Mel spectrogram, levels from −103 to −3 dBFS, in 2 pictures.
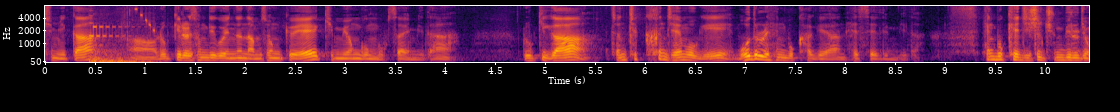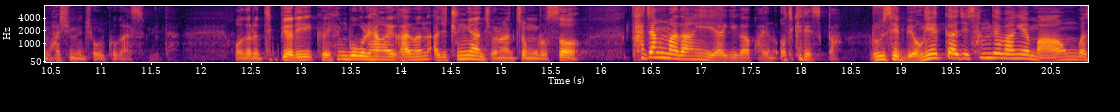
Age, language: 40-59, Korean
